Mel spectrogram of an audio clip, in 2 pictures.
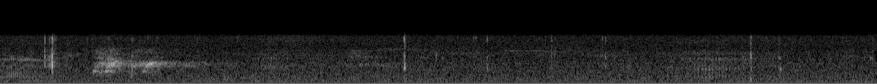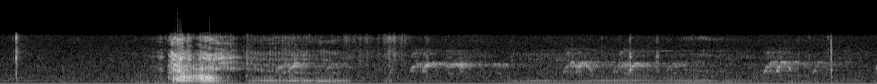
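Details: Gita, a tigress, lets out one sudden, loud, harsh snarl about two-thirds of the way through. Rougher, lower grumbling sounds and a few short nasal calls follow, after a long, mostly quiet stretch with faint clicks.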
